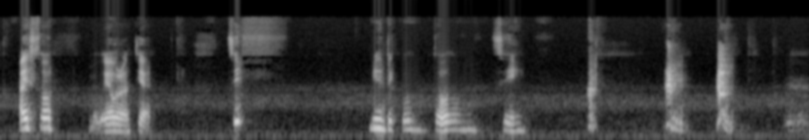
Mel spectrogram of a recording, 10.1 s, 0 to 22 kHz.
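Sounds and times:
faint low hum: 0.0 - 10.1
speech: 0.2 - 2.0, 2.9 - 3.2, 4.6 - 6.6, 8.3 - 9.2
dogs barking sharply over food: 8.3 - 9.2.

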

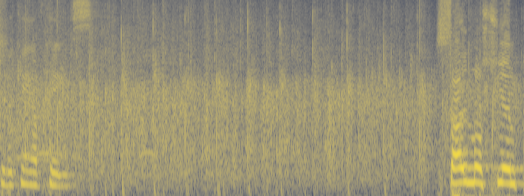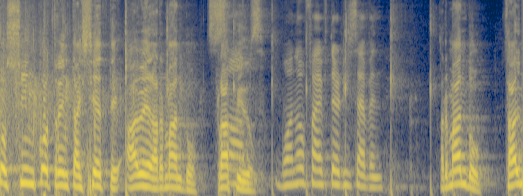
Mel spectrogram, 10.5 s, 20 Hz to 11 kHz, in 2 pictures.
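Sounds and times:
speech: 0.0 - 1.0, 4.4 - 10.4
audience applauding loudly: 0.0 - 7.4
person calling out: 7.4 - 8.2.

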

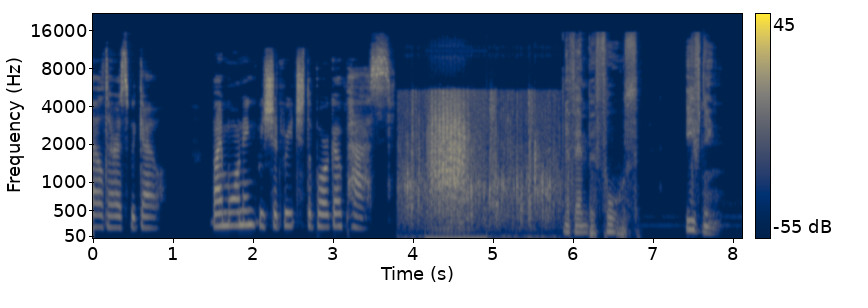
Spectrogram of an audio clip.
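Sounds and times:
speech: 0.0 - 0.9, 1.5 - 3.9, 5.9 - 7.9
horse hooves clip-clopping along a river track: 3.8 - 6.0.

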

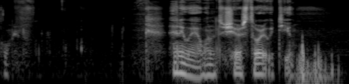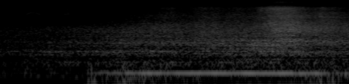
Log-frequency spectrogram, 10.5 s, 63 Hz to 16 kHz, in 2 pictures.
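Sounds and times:
speech: 0.0 - 0.5, 2.6 - 4.9
traffic rumble heard outside an open window: 2.6 - 10.4
vehicle passing whoosh: 6.6 - 10.4.

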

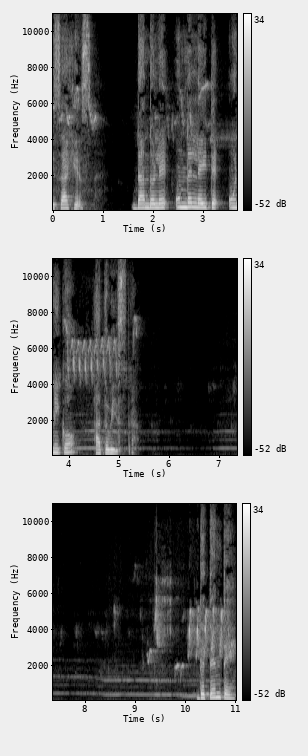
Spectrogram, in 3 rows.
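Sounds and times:
speech: 0.0 - 0.9, 1.6 - 5.2, 10.2 - 11.0
birds singing and chirping: 0.0 - 11.0
steady sustained tone: 3.5 - 11.0.

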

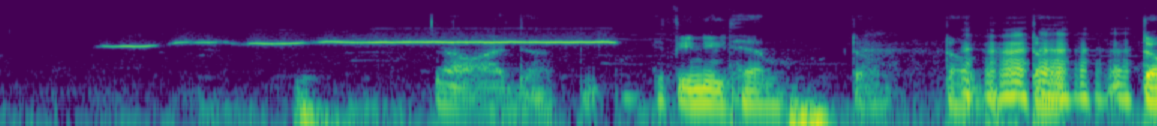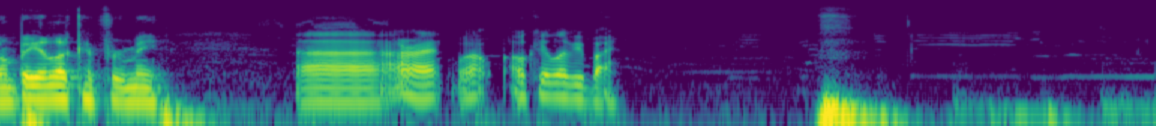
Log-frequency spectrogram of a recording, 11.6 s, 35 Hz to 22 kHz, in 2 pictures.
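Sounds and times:
person whistling: 0.5 - 3.2
speech: 3.4 - 4.0, 4.7 - 9.0
laughter: 4.7 - 5.9.

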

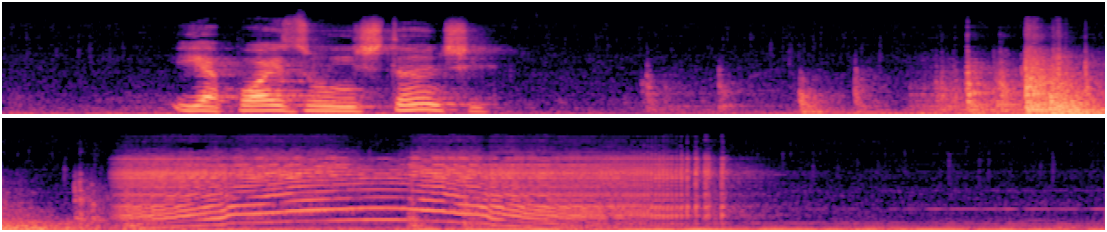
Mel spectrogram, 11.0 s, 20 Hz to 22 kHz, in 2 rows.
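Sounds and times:
speech: 0.9 - 2.5
dull knocks: 3.2 - 6.1
rattling thud: 3.2 - 6.1
door creaking open with groaning hinges: 3.2 - 9.5.

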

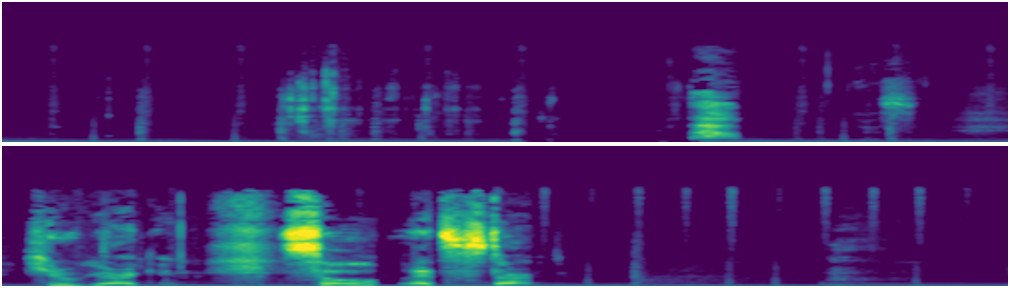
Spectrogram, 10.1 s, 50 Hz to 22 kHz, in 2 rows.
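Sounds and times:
person drinking water: 1.4 - 2.8
plastic bottle crinkling as it is squeezed: 1.4 - 2.8
speech: 5.2 - 7.8.

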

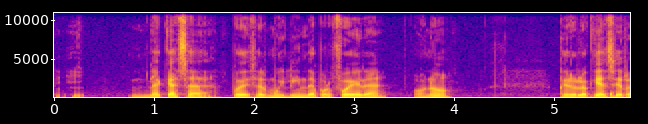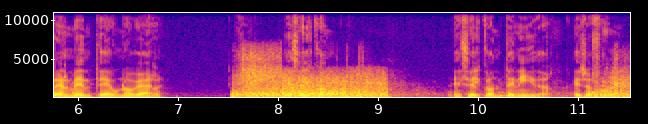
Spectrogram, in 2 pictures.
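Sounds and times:
speech: 0.2 - 4.0, 5.0 - 6.9, 7.5 - 8.6, 9.8 - 11.5
loud roll of thunder: 7.6 - 11.5.

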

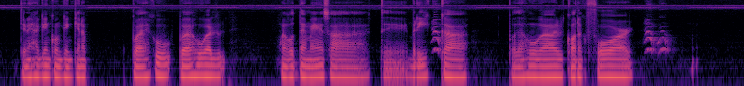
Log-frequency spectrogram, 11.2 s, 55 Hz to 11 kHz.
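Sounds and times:
speech: 0.3 - 1.4, 2.0 - 3.4, 4.2 - 9.6
dog barking in short bursts: 6.4 - 6.9, 9.6 - 10.2.

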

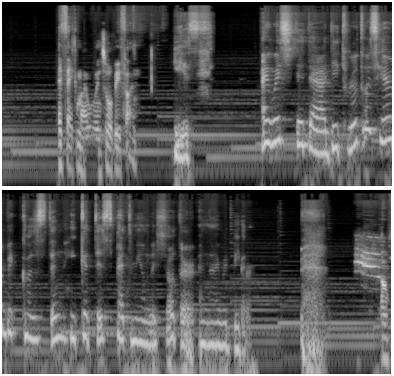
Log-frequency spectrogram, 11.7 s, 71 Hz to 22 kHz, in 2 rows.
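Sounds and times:
speech: 0.8 - 3.2, 3.9 - 9.7
cat meowing: 11.2 - 11.6.

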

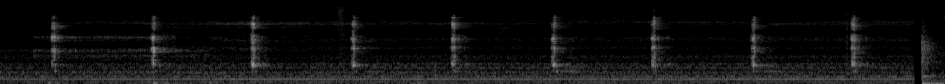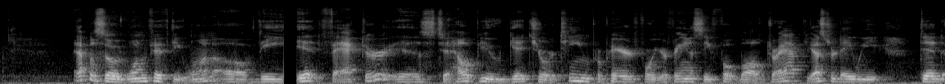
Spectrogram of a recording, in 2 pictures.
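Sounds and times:
low constant hum: 0.0 - 18.9
clock ticking: 0.4 - 8.8
speech: 10.2 - 18.9.

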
